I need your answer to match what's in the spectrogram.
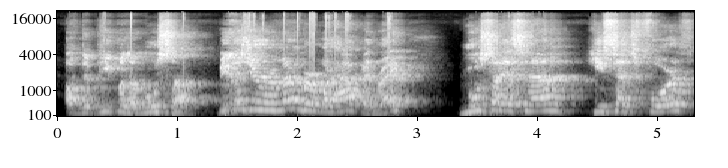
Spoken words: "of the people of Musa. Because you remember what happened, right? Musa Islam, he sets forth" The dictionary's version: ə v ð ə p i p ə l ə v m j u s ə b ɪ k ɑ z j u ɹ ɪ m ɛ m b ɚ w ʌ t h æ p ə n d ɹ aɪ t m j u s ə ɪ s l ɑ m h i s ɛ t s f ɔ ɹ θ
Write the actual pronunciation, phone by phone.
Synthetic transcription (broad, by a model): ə v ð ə p i p ə l ə v m u s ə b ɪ k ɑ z j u ɹ ɪ m ɛ m b ɚ w ʌ t h æ p ə n d ɹ aɪ t m u s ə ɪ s n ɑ h i s ɛ t s f ɔ ɹ θ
